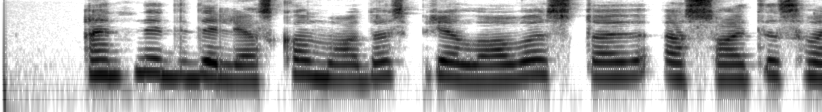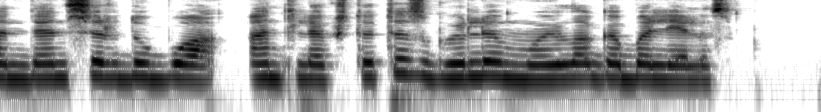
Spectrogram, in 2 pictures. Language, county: Lithuanian, Šiauliai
